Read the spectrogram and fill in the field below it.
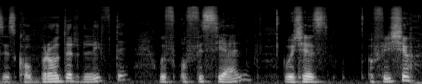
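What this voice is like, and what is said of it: Put-on French accent. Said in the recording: “I think I've done a French accent.”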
